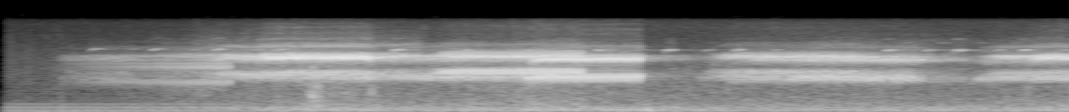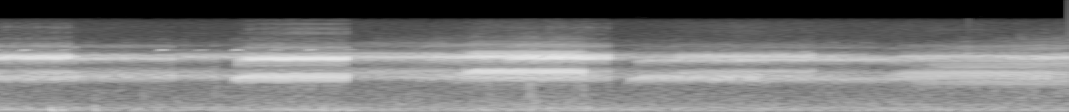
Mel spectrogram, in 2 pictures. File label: Copes Gray Tree Frog; frog-toad-calls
